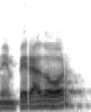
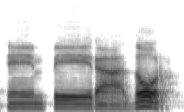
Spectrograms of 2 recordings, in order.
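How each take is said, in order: First: Said in the usual way. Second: "emperador" slowly split as em-pe-ra-DOR; stress on dor. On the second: Shown as a demonstration. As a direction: stretch "emperador" syllable by syllable up to DOR. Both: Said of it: "So this is dor".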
